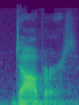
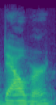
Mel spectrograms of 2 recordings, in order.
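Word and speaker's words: Daubert: the language itself about dobert and as you all know this topic of expert admissibility is known as dobert or dalbert depending on how you pronounce it people say dalbert hearings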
